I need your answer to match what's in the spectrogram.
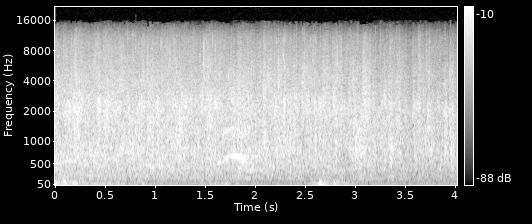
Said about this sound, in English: That is a great time for y'all to clap and say something about it.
